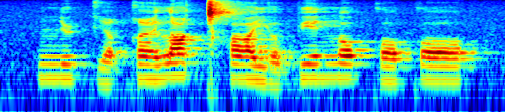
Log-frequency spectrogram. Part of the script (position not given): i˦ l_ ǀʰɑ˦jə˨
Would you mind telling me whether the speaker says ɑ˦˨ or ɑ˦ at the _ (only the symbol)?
ɑ˦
